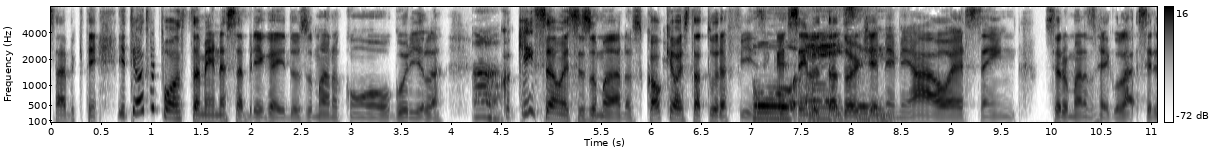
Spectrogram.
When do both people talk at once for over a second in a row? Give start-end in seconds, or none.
7.0-8.5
